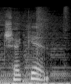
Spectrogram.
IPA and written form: tʃek ɪn (Check in)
